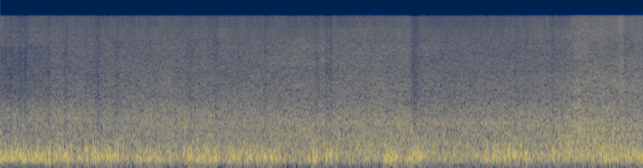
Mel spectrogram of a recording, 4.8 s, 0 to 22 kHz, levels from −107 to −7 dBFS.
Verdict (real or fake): real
